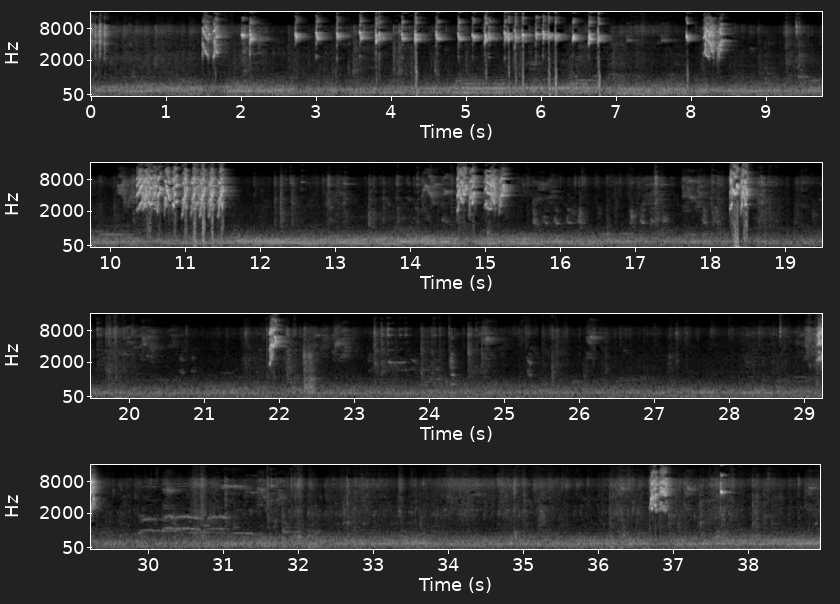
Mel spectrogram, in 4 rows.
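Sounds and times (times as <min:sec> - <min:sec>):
lovebird shrill calls: 0:03.6 - 0:06.9, 0:10.4 - 0:11.6, 0:18.3 - 0:18.6.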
